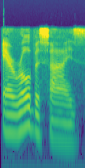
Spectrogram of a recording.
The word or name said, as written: aerobicize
